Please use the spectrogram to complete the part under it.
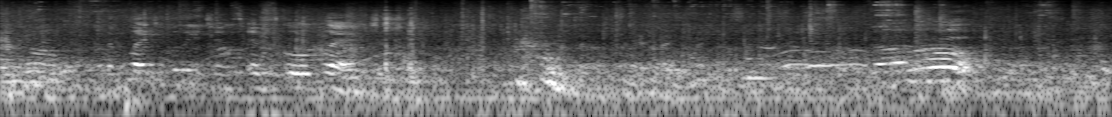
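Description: A young woman speaks into a microphone over loudspeakers.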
